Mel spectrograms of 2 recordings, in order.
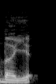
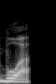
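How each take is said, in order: First: The name ends in an 'oy' sound. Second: The name ends in a 'wa' sound. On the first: The speaker calls it wrong. "ce n'est pas boy" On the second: The speaker calls it right. "la prononciation, c'est bois"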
